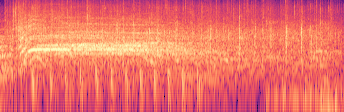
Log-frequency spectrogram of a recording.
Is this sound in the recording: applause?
yes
